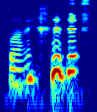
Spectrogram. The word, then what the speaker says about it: FLI: So Fly which is pronounced as Fly acronym for firstgen and or lowincome students.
